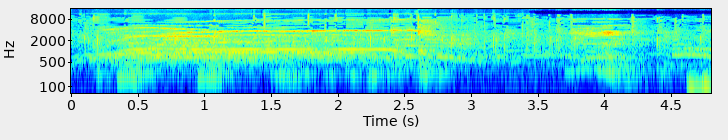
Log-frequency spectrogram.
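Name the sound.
crowd screaming and cheering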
